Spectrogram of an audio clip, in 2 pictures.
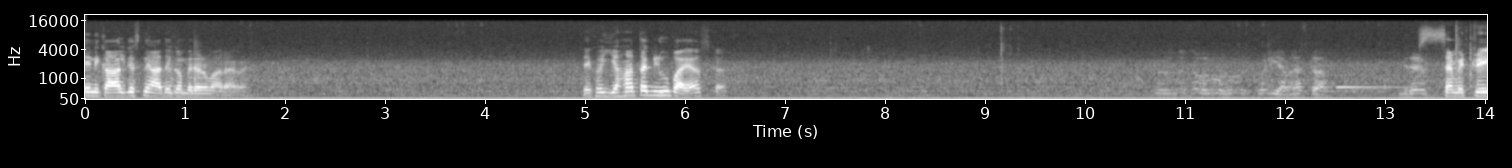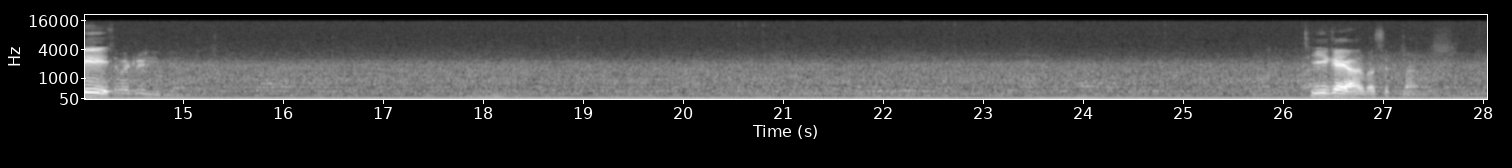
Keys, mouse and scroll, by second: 1.6 click, 2.1-2.6 scroll up 1, 2.6 middle click, 3.6 click, 5.0-5.9 alt+middle drag, 7.0-7.6 alt+middle click, 8.2 click, 9.1 ctrl+BackSpace, 11.5 click, 13.7 ctrl+BackSpace, 14.5 scroll down 2, 14.9 alt+middle click, 15.3-16.1 scroll up 2, 16.2 alt+middle click, 16.6-17.7 alt+scroll up 3, 17.9 alt+middle click, 18.2 alt+scroll down 1, 18.7 alt+middle click, 19.2-20.5 scroll up 1, 20.5 click, 25.1-26.4 alt+middle click, 26.2 scroll down 1, 26.5-27.3 alt+middle click, 27.5 middle click.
